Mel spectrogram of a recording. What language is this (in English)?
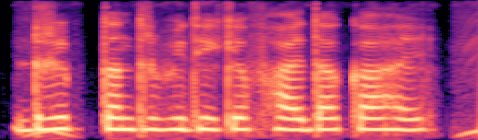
Magahi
